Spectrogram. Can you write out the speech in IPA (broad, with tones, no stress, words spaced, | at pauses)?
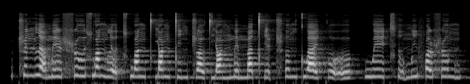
ʈ͡ʂə˧˥n lä̰˨˩me˥˩ɪ̯ ʂo˥ʊ̯ swɑ˥˩ŋlɤ̰˨˩ t͡sʰwɑ˥˧ŋt̪ʰjɑ˥˩ŋ t̪i˧˥ŋʈ͡ʂɑ˥˩ʊ̯t̪jɑ˧˥ŋme˧ɪ̯ mä˥˩t̪ʰḭ˨˩ ʈ͡ʂʰɤ˥ŋt̪wa˧˥ɪ̯ko̰˨˩˦ʊ̯ | we˧˥ɪ̯t͡sʰɹ̩˨˩mi˥fɑ˨ʊ̯ ʂɤ˥˩ŋ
